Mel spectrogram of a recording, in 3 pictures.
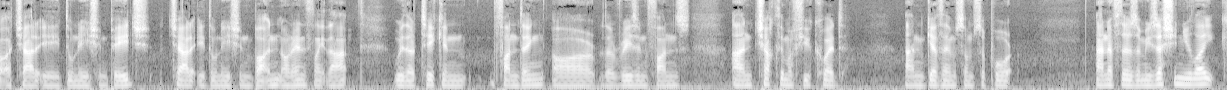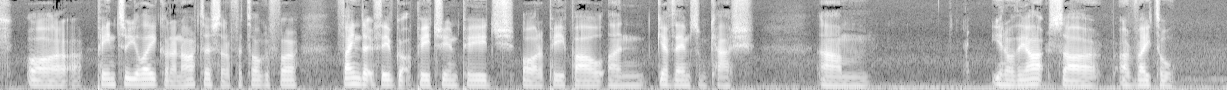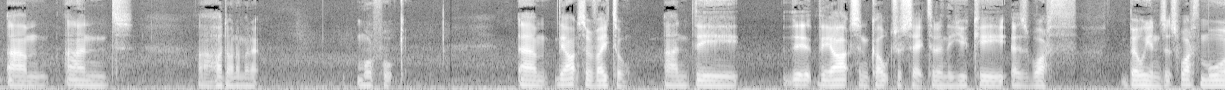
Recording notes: It was recorded outdoors as I took full advantage of the warm, sunny weather that we had. I talk about my surroundings outdoors.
